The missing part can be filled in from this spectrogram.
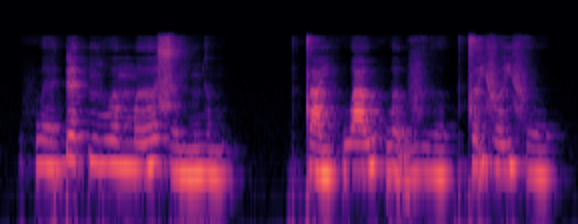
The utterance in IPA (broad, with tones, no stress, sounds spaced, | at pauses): h w ɛ̤˨˩ ɗ ɛ˦˥ t̚ ɲ u˧ ə̯ m əː˨˦ z ə̤˨˩ j ɲ ə̤˨˩ m | t̪ a˧˩ j h w a˨˦ w h w ə̰˧˨ w v ɨ̤˨˩ ə̯ | t̪ ə̰˧˥ j v ə˨˦ j f o̤˨˩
